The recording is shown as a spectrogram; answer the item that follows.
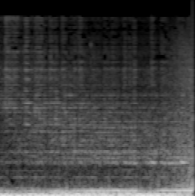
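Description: Electronic intro music from the music video's opening logo: a low bass drone held steady under a shimmering high wash.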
